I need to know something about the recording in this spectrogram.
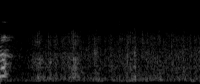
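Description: A spoon scrapes inside a plastic cup.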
